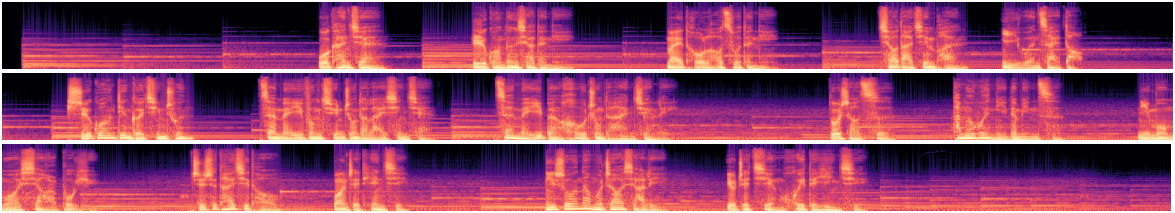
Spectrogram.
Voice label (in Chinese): 男 专题 温暖 感人, 大气沉稳; 向祖国致敬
